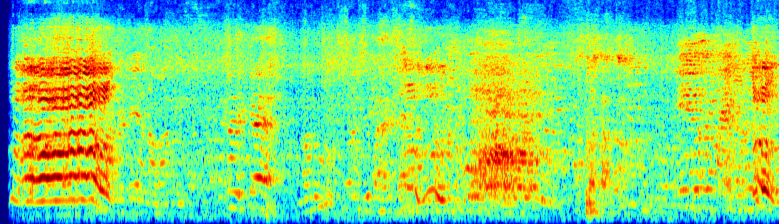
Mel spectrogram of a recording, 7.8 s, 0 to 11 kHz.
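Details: Goats at a small goat market in Jalilganj, Pathorghata, Chattogram, offered ahead of Manasa Puja 2021; one loud, quavering bleat fills the first second, then people talk and chatter around the stalls, with fainter calls in between.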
